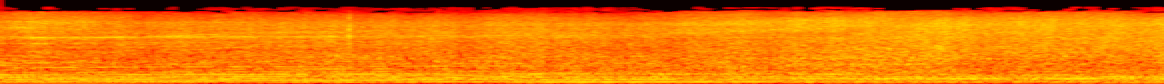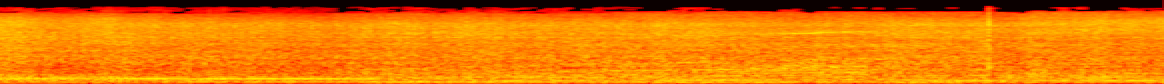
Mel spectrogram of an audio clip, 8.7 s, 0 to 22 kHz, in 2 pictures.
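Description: Triumph Daytona 675's three-cylinder motorcycle engine running steadily close by, its pitch wavering slightly.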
